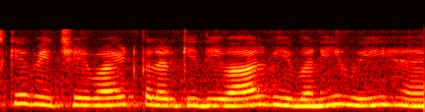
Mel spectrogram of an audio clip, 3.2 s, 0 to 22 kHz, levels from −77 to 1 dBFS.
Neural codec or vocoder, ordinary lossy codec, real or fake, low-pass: none; none; real; 7.2 kHz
